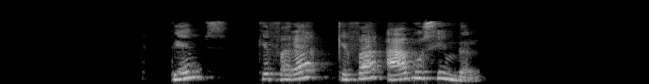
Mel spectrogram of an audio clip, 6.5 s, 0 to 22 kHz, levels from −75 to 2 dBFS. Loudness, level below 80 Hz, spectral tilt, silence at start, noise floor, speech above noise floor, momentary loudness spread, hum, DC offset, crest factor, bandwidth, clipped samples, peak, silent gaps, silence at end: -22 LUFS; -70 dBFS; -2.5 dB/octave; 1.7 s; under -90 dBFS; over 68 dB; 14 LU; none; under 0.1%; 24 dB; 8.4 kHz; under 0.1%; -2 dBFS; 2.32-2.58 s; 1.7 s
